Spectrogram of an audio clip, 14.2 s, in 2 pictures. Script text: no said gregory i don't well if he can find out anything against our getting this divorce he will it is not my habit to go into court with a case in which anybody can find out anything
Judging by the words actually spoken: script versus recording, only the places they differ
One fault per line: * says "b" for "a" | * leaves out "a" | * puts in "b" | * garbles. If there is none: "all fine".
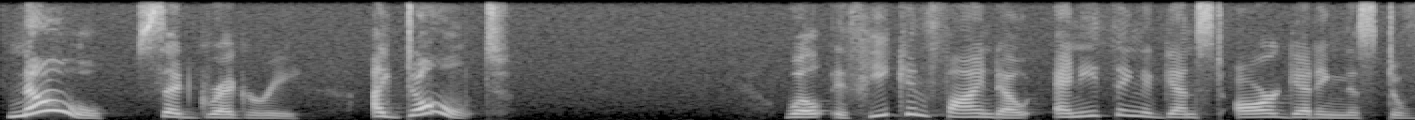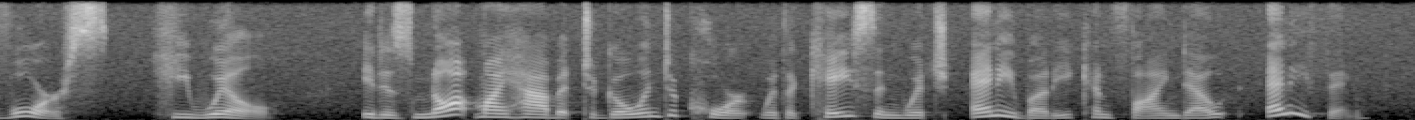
all fine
